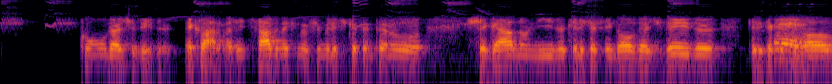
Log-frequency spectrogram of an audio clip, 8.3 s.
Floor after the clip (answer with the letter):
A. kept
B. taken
A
